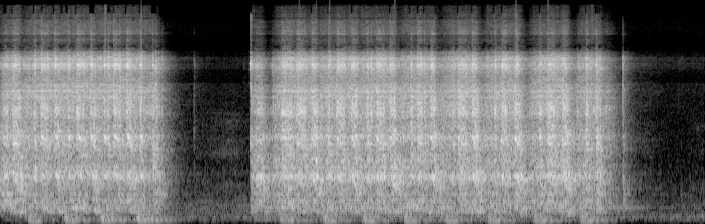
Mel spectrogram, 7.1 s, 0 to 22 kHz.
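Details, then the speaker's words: 125Z motorcycle starter cranking with a crackling noise: slow, labored whir and dull thumps about two or three a second, not catching, sometimes slow or failing to start; Bendix suspected, worn starter brushes. "Y lo que hace es un ruido al darle marcha. Es como un tronido."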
